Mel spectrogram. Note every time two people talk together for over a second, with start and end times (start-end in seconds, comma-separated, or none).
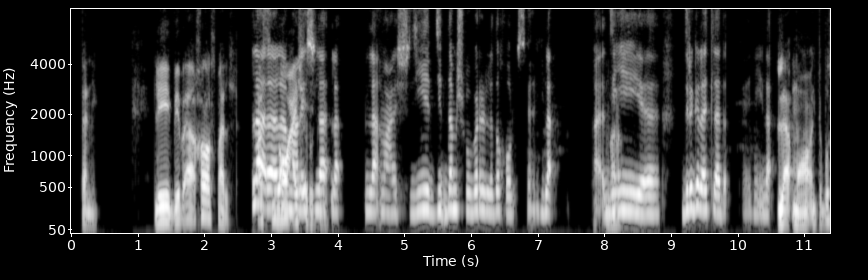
2.7-4.0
